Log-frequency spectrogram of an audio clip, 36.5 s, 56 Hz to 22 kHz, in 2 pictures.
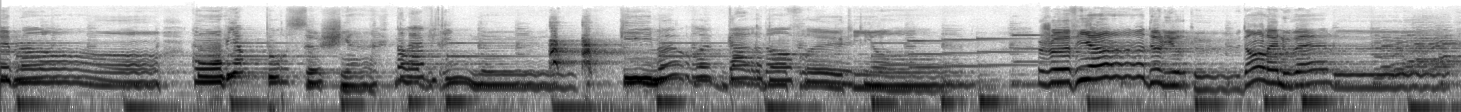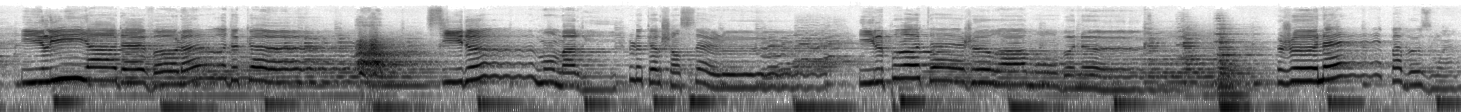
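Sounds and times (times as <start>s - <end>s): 
woman singing in French: 0.0s - 12.2s, 13.0s - 36.5s
light instrumental backing with a steady bass: 0.0s - 36.5s
speech: 2.8s - 6.2s, 14.5s - 16.8s, 18.6s - 23.1s, 23.8s - 24.4s, 25.1s - 28.4s, 29.0s - 32.6s, 34.2s - 35.1s, 35.7s - 36.4s
short dog barks: 6.9s - 7.8s, 22.7s - 23.6s.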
